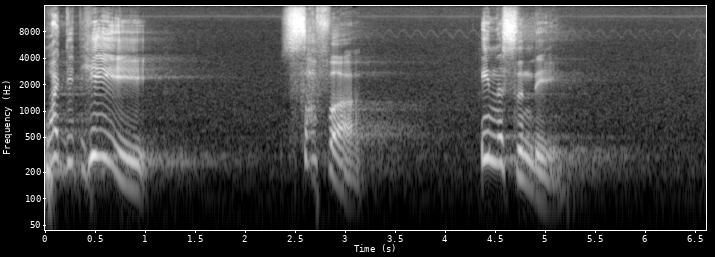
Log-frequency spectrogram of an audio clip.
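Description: An elderly man speaks emphatically into a microphone in a large echoing hall.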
